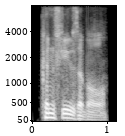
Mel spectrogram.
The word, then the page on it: confusable: British English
